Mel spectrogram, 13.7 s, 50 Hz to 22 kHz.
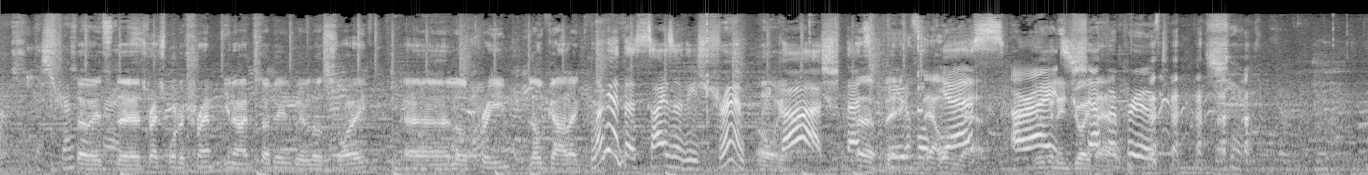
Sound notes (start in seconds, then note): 11.0 laughs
